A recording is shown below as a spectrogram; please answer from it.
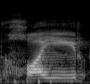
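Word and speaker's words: خير: Previous to that is a letter that has a fatha, like the word khair or dair. We pronounce the ra in a light manner. Khair, khair, dair, and so on.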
